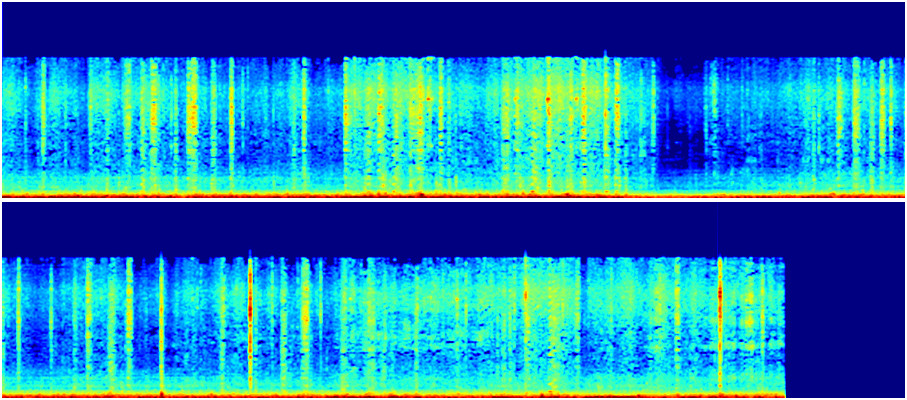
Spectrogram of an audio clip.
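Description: Car driving along snow-packed streets, heard from inside the cabin: a steady low rumble of engine and tyres, with faint scattered crackles, that cuts off abruptly near the end.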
